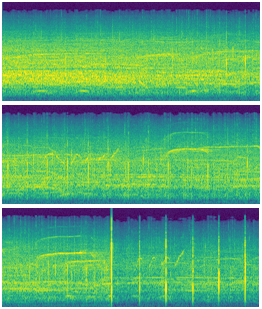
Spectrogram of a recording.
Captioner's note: applause, cheering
